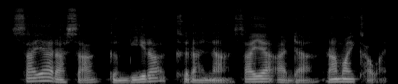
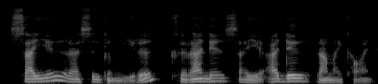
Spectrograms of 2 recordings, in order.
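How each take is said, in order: First: "Saya rasa gembira kerana saya ada ramai kawan" with every final a said as a full open a; crisp formal baku reading, each final a open; standard baku Malay. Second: "Saya rasa gembira kerana saya ada ramai kawan" with final a sounds reduced to schwa; relaxed everyday Malay, final a becomes a schwa; common spoken Malay. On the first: Teaching class the formal baku Malay pronunciation. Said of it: "the standard way or the baku way of pronouncing". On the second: Showing learners how Malays commonly say the sentence. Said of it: "commonly you would say".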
